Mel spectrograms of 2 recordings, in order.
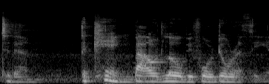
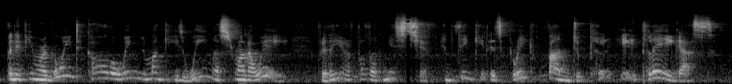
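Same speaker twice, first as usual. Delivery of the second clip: squeaky mouse queen; 9 semitones higher than usual. A narrator's reading. Queen of the Mice.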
